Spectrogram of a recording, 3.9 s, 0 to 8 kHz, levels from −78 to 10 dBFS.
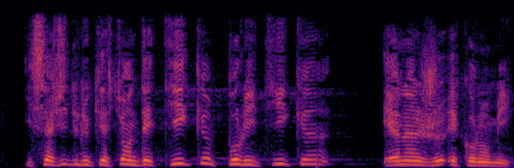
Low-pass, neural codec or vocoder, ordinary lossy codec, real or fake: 7.2 kHz; none; none; real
